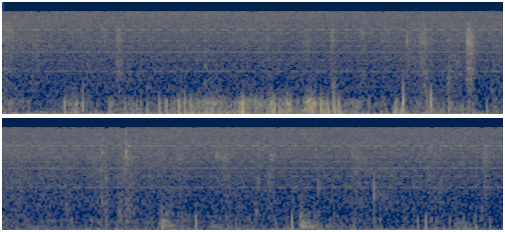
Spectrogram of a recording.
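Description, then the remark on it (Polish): Muffled outdoor ambience recorded through a microphone windscreen on a cold, rainy day, with a low, rumbling wash that swells early then settles, and scattered soft ticks of light rain falling. No one speaks. “I tak, proszę Państwa, wygląda nagranie na dworze. Jest zimno, nie będę robił długo, zresztą nic się nie dzieje. Owiewka jest założona, zresztą nawet jest deszcz.”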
